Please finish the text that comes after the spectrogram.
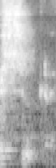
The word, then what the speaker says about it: sukha: Sukha, the sugary energy, the easeful energy. It sounds like the word for sugar, azúcar in Spanish, sucre in French.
